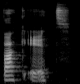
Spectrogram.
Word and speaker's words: bucket: there's buck now it what do we put here because it sounds like it should be an i buck it but it's not it's unexpected right that's where that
